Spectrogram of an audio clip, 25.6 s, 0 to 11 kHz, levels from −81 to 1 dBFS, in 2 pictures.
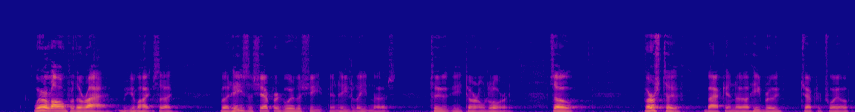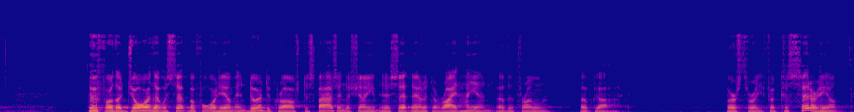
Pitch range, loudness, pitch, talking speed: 105-130 Hz, -35 LUFS, 115 Hz, 150 wpm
